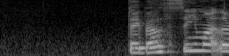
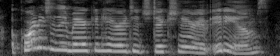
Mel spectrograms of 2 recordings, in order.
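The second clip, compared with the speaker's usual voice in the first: fast aside; 4 semitones higher, faster than usual. Acted. Announcer plugs a dictionary.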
